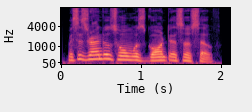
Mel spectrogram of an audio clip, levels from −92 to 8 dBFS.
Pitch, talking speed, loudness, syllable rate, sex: 160 Hz, 200 wpm, -17 LUFS, 5.1 syllables/s, male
